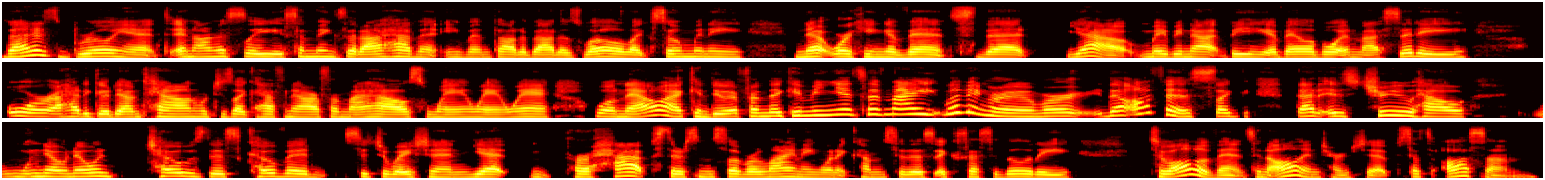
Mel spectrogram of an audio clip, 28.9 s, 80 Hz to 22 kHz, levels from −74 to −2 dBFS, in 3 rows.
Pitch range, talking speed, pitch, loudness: 180-220 Hz, 200 wpm, 195 Hz, -17 LUFS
